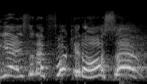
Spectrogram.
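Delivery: high, loud proud yell; shouting with triumphant glee; excited. Retold or imitated. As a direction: brag about it at full volume. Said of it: "I'm like".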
